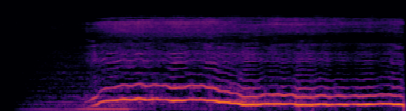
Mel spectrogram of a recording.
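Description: Intro music: a single sustained hum-like note that glides up about a second in, holds, then steps down to a lower pitch and holds, over a faint low drone at the start.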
